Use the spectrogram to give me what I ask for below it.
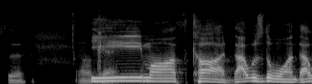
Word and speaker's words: Kade: yeah they keep saying cod but it's spelt k-a-d-e so i'm like okay some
